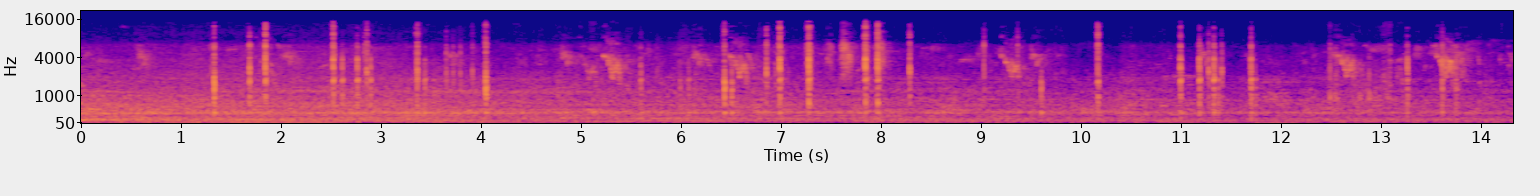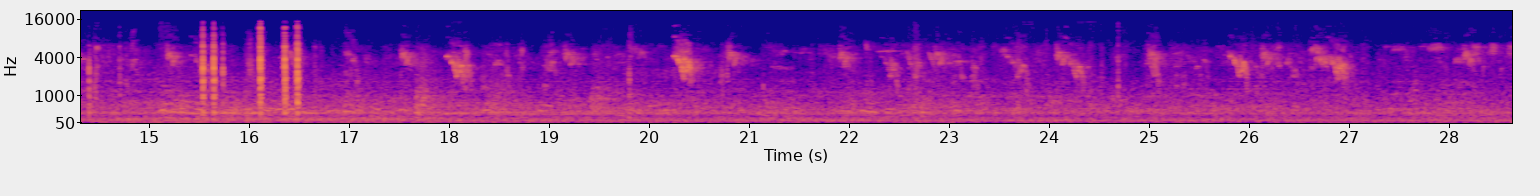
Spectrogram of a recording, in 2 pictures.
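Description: Birds chirping repeatedly in short falling chirps, mixed with sharp clicks that come thickest in the first half. A low steady hum fades over the first few seconds.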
